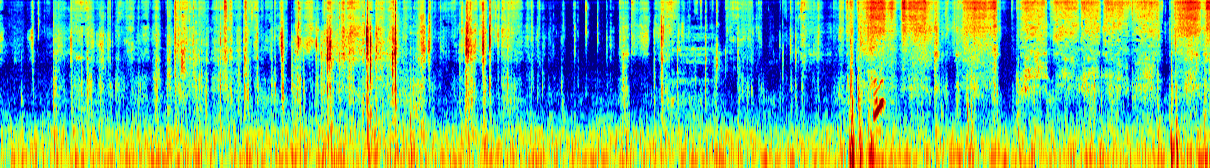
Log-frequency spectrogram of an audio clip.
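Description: Paper rustling and rubbing as hands smooth and press glued paper panels flat, with scattered short crinkles and taps from the paper being handled.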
